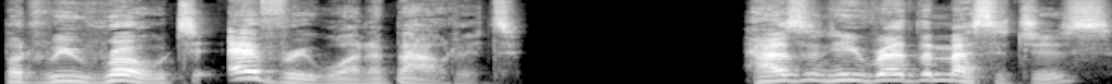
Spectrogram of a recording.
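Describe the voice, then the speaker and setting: A man puts on a character voice, high-pitched with very wide pitch swings. His loudness swings a lot, and his pace is moderate. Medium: read story. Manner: warm, brisk.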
